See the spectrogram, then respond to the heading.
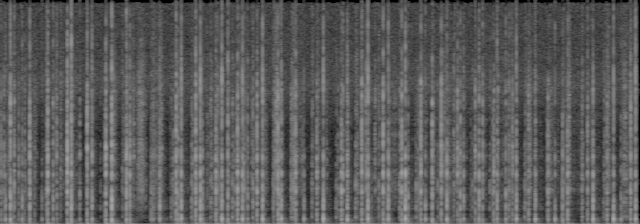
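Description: A small, flat, closed brown corrugated cardboard box lies hollow on a table and is tapped with the fingertips and short nails of both hands. The result is a fast, uneven run of dull, hollow knocks that are heavy in the low end. Each tap dies away almost at once.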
